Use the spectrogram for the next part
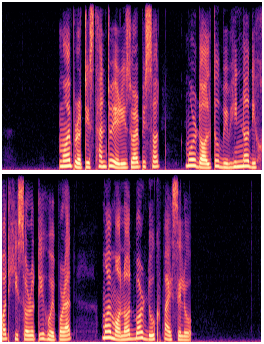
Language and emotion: Assamese, sad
